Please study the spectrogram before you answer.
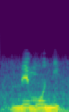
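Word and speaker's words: mnemonic: निमोनिक मतलब यहां पर क्या होता है कि मनेमोनिक निमोनिक ठीक है? एम साइलेंट ये निमोनिक जो होता है इसमें क्या है?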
